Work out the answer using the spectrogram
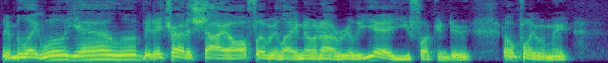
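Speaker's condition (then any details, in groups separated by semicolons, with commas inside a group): Cleft lip and palate; present from birth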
